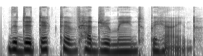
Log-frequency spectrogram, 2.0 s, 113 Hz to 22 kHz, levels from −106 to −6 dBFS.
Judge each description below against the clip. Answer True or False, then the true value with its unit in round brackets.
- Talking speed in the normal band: True (150 wpm)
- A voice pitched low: False (185 Hz)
